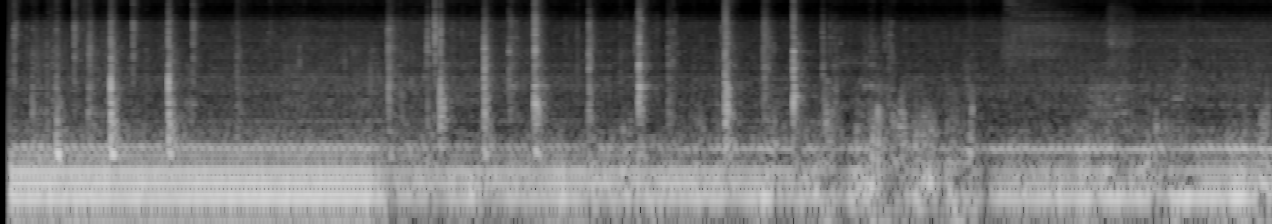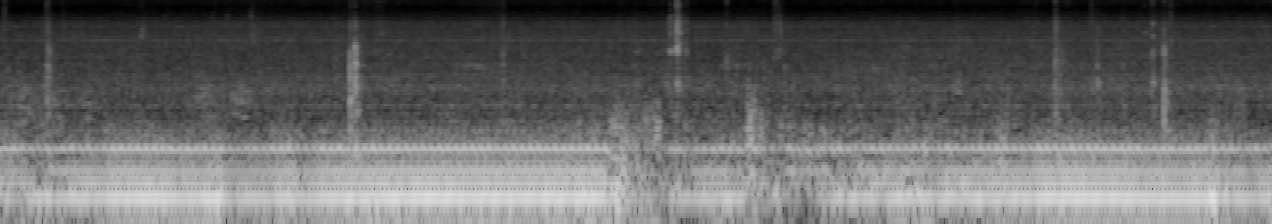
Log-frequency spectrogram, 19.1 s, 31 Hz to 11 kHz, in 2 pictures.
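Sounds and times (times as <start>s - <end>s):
excavator engine running: 0.0s - 19.0s
sharp knocks and clacks: 0.1s - 6.8s.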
